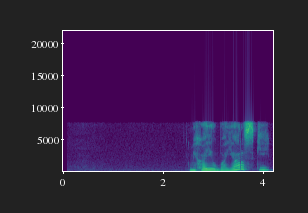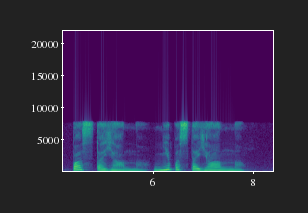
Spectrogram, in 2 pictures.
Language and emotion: Russian, positive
